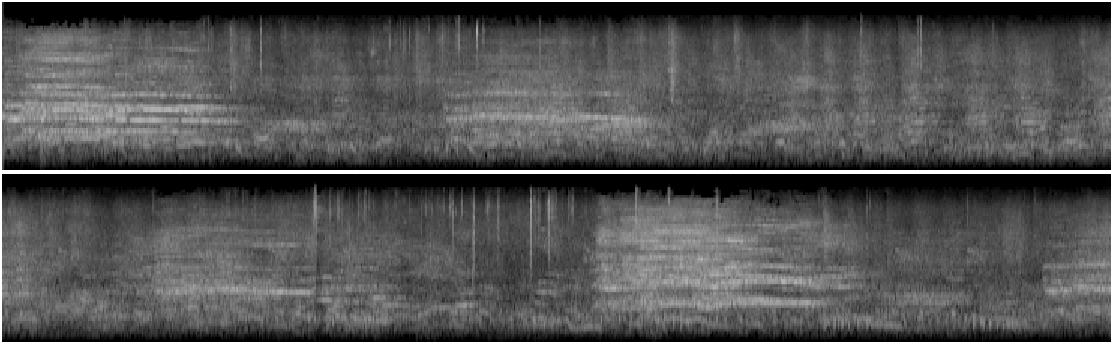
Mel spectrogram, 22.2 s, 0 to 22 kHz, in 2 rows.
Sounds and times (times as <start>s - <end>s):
Speech: 0.0s - 22.1s.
